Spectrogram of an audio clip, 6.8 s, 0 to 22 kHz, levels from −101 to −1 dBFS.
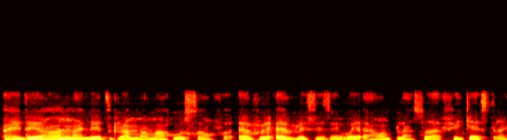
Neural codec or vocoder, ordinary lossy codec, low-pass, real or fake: codec, 16 kHz, 4 kbps, FunCodec, trained on LibriTTS, 50 frames a second; none; none; fake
